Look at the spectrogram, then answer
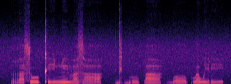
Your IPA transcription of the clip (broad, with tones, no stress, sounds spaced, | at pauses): r a˨ s uː˦ kʼ iː˨ ɲ ĩ˦˨ β a˨ z aː˨ | d i˨ ɡ͡b uː˨ p a˦˨ | ɡ͡b oː˨ kʷ a˦ w i˨ ɾ i˨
